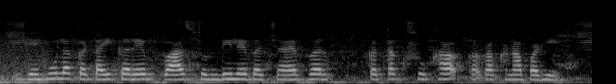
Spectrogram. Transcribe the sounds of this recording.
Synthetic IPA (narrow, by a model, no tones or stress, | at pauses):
ɡeːɦũlakɐʈaːikɐɾẽbaːdsʊɳɖilebɐt͡ʃaːebɐɾ | kət̪əksʊkʰaɾɐkʰnapɐɽ̤iː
